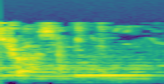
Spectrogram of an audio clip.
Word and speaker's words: Strauss: It's pronounced Strauss. Oppenheimer, whatever way you say it, they know I'm Jewish. I'm president of Temple Emmanuel in Manhattan. Strauss is just a southern pronunciation.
